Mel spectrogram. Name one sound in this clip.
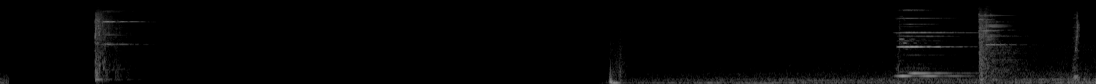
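A bright electronic chime rings out.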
